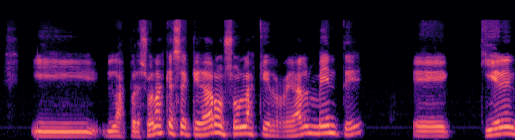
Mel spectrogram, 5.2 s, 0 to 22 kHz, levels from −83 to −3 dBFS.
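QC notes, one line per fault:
No faults were heard in the speech. Nothing here needs a time, a range or a flag.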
